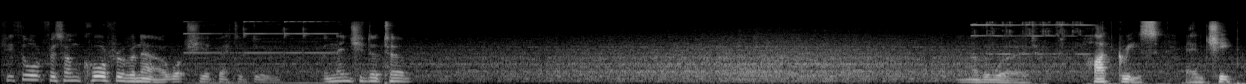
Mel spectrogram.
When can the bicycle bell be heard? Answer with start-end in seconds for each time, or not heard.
1.8-3.4, 9.7-11.0.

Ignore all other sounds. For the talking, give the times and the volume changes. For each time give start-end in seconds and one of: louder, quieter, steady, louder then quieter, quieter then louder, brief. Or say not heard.
0.0-4.1 quieter then louder
9.6-12.4 brief.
